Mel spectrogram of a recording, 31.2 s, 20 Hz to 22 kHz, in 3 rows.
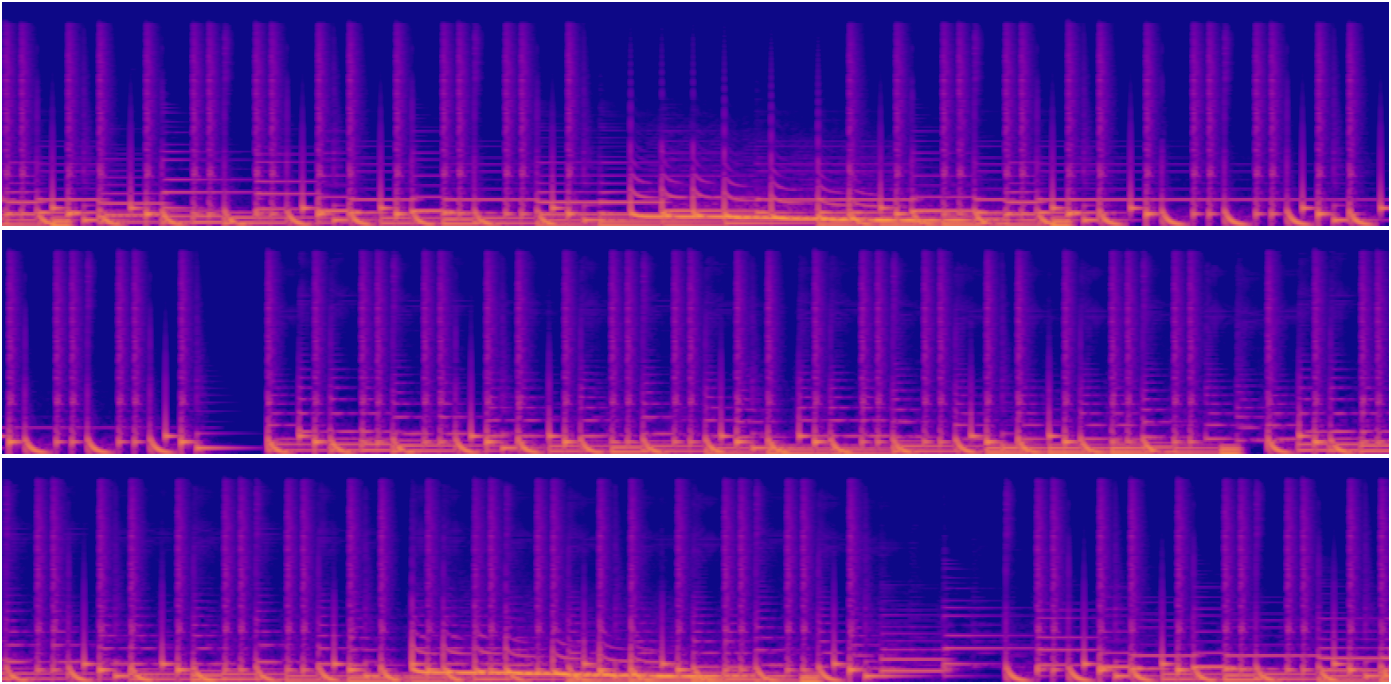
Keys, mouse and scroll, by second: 0.9 e, 4.3 g, 5.9 e, 11.6-12.6 shift+middle drag, 12.6 e, 25.4-27.1 shift+middle drag, 27.1 ctrl+r, 29.7 alt+click, 30.1-31.2 shift+middle drag.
